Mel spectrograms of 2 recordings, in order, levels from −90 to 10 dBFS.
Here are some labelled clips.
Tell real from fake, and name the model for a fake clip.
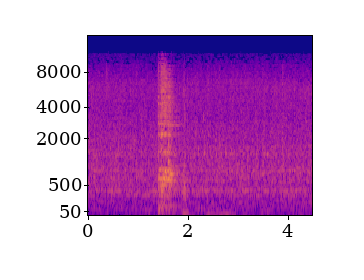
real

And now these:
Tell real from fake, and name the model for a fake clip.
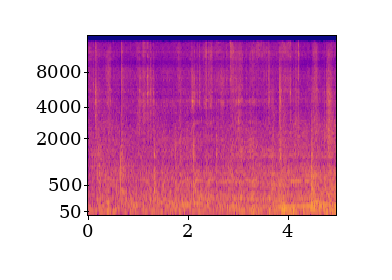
fake, codec, SNAC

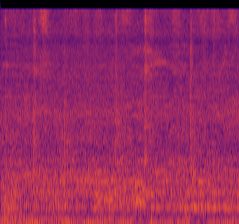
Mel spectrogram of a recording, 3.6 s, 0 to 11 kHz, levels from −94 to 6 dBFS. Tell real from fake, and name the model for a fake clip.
fake, codec, SNAC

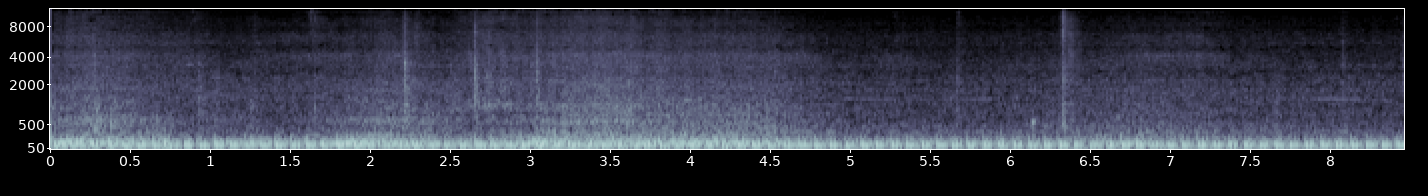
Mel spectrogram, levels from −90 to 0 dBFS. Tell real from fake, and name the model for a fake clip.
real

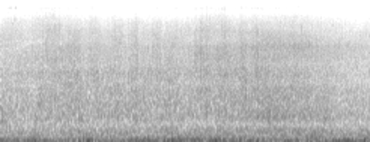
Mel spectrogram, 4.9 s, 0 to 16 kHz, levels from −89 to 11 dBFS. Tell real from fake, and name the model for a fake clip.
real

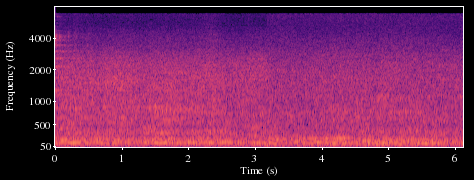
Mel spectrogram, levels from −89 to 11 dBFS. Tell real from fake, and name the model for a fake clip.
real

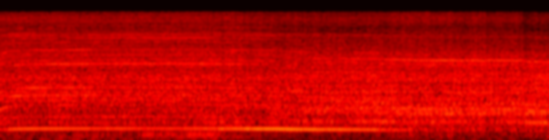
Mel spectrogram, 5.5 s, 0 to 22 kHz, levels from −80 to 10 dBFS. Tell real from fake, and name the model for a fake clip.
real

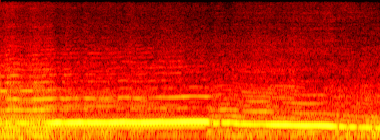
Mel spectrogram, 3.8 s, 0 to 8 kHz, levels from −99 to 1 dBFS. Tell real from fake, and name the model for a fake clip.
real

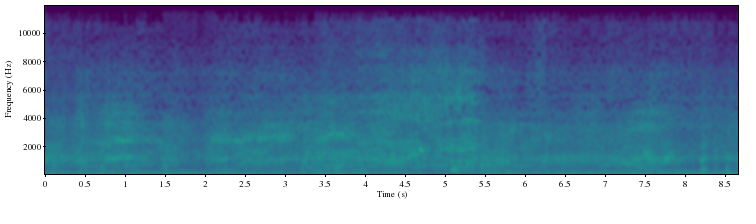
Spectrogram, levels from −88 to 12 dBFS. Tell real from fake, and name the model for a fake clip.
fake, codec, SNAC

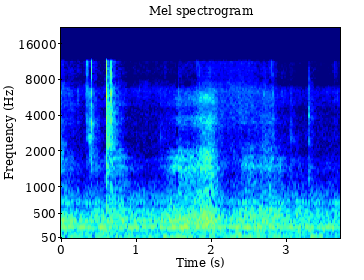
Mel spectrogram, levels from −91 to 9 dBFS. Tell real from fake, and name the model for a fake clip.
real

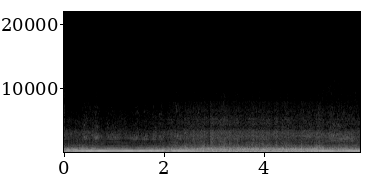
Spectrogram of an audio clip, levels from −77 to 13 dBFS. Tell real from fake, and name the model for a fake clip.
real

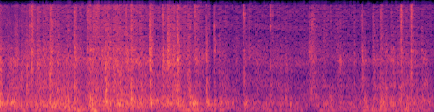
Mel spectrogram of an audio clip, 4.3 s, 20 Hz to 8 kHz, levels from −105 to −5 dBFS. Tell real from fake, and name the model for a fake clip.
fake, codec, SNAC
